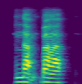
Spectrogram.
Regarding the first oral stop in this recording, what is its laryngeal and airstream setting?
implosive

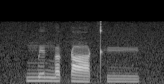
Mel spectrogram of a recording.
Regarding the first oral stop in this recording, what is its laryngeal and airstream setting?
plain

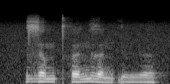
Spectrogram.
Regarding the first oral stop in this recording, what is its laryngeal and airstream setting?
aspirated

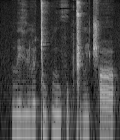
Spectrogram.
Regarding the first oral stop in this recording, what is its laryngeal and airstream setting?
click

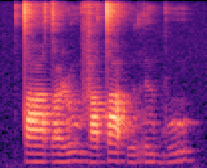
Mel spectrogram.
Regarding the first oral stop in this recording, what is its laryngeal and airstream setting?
plain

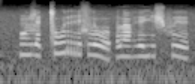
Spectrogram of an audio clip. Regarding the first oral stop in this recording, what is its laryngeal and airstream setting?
click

